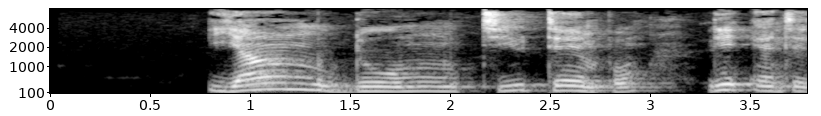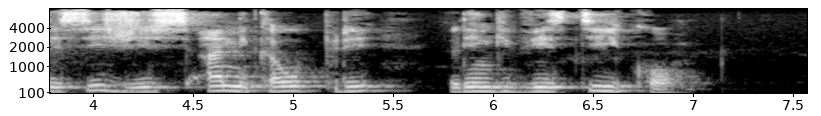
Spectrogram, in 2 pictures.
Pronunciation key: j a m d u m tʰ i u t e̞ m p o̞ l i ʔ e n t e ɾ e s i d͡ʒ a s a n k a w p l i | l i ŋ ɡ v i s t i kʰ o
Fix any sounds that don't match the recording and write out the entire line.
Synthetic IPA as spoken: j a m d u m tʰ i u t e̞ m p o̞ l i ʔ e n t e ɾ e s i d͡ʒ i s a n k a w p ɾ i | l i ŋ ɡ v i s t i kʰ o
